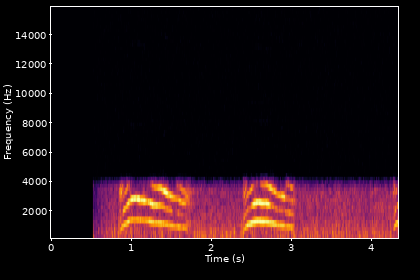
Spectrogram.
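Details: Kittens crying for their mother: two high, arched meows, each rising then sliding down, about 1.5 seconds apart, over a steady background hiss.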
